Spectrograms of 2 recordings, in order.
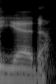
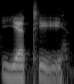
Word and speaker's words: Yed: No, Yed, not Yeti. Y-E-D.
